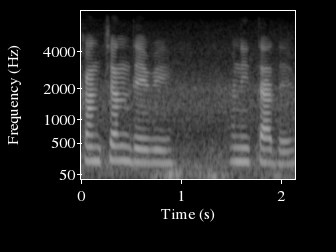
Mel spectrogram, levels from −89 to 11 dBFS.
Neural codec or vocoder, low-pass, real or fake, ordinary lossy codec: none; none; real; none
